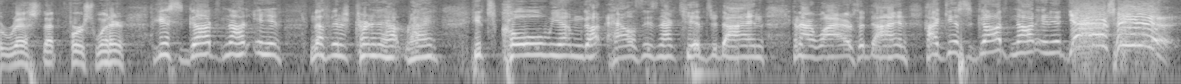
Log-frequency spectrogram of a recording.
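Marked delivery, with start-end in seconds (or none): 1.5-10.7 a lightly voiced hopeless settler complaining; despairing pilgrim. Preacher voicing Pilgrims losing heart in winter, light despairing voice. 10.7-11.7 high, slow, shouted rebuttal; emphatic shout. Acted. Preacher answering the doubting Pilgrims, slow emphatic shout.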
